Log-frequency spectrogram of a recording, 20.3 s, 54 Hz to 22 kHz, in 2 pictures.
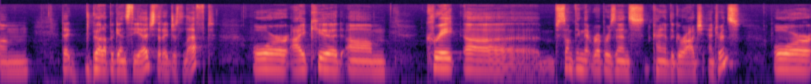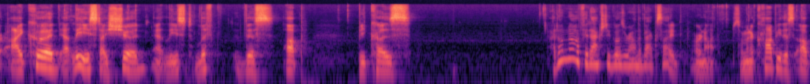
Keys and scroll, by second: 19.4 m.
